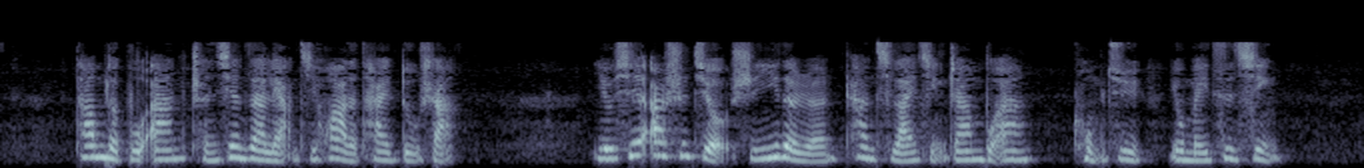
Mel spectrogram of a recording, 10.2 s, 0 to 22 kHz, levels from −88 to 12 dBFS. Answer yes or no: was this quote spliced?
no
